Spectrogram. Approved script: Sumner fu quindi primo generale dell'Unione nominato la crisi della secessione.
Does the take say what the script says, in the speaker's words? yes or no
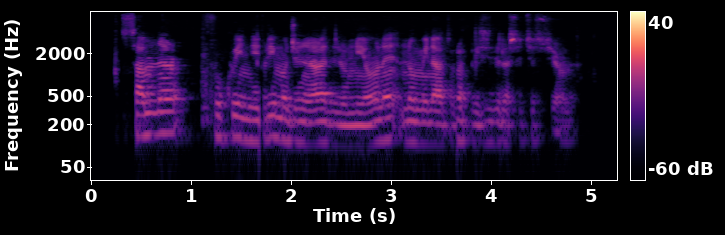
yes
